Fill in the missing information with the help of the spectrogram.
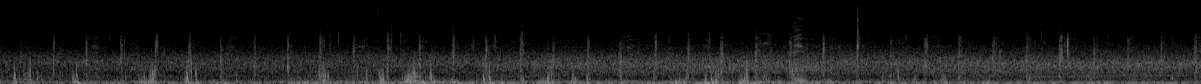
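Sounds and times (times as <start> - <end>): running footsteps on gravel: 0.0 - 12.0.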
